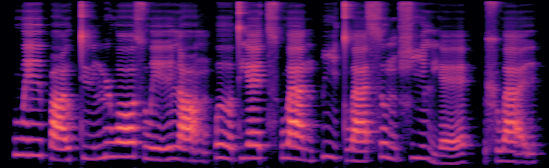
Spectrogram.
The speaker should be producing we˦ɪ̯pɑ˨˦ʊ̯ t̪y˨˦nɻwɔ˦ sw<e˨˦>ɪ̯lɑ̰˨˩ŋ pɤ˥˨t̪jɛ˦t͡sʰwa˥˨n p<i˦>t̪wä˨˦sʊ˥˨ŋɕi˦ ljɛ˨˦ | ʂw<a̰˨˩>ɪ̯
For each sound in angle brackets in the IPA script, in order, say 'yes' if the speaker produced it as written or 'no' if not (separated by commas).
yes, no, yes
